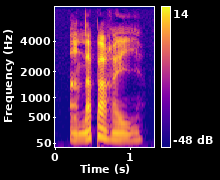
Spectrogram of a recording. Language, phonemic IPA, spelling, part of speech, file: French, /a.pa.ʁɛj/, appareil, noun, Fr-appareil.ogg
- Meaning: 1. apparatus, device 2. apparatus, device: ellipsis of appareil photo: camera (for photographs) 3. telephone 4. aircraft 5. an arrangement of people, decorations, etc., for purposes of pomp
